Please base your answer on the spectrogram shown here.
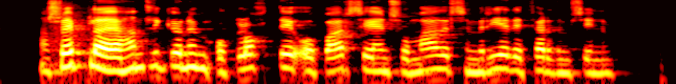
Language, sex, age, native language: Icelandic, female, 40-49, Icelandic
